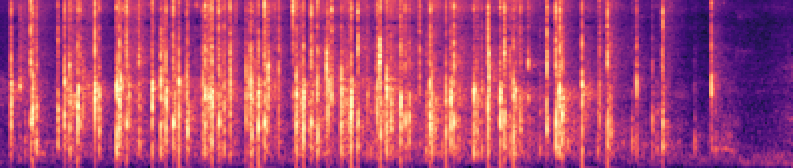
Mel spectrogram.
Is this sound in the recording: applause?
yes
